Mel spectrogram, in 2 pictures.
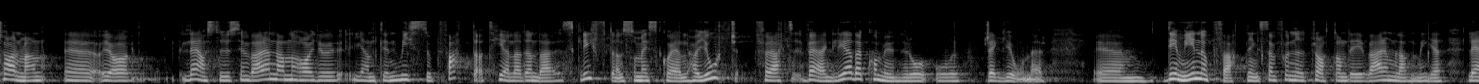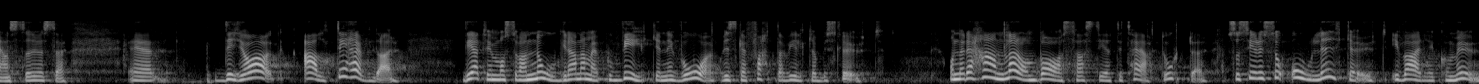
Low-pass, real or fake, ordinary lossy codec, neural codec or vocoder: none; fake; none; codec, 16 kHz, 8 kbps, FunCodec, trained on LibriTTS, 25 frames a second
